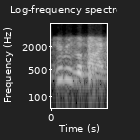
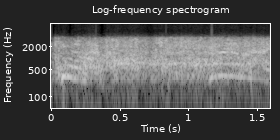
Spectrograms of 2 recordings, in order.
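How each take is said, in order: First: Said in the usual way. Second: Furious, raised-pitch demand; enraged yell. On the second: Real, not acted. Host demanding the mic from his crew, enraged yell. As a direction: explode into a distorted roar.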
